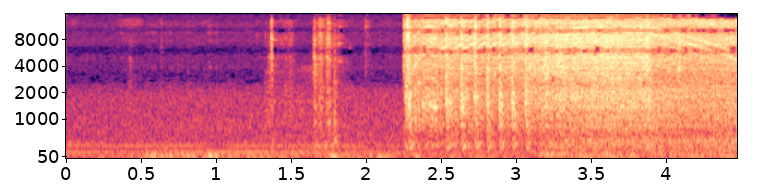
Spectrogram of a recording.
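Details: 2002 Toyota Camry with 3.0L 1MZ-FE V6, first start after fitting a new starter, with the battery previously disconnected: a brief hum and soft clicks, then the starter whirs and the engine catches at once and settles to an even idle. Normal cranking and start.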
